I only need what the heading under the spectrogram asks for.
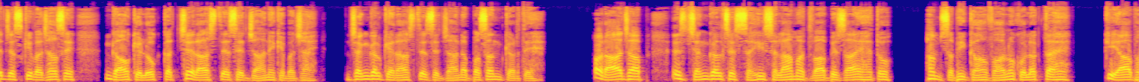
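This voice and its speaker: Man playing a deep, sorrowful village headman. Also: a little mellow, no echo, studio quality, natural voice. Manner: earnest, beseeching. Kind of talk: Hindi horror cartoon voice acting.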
